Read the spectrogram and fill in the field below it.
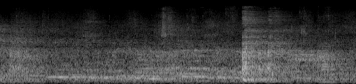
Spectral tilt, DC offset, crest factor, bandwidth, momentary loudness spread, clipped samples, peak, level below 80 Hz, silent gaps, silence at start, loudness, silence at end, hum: -4 dB/octave; under 0.1%; 24 dB; 16.5 kHz; 8 LU; under 0.1%; -6 dBFS; -62 dBFS; none; 0 s; -28 LUFS; 0 s; none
